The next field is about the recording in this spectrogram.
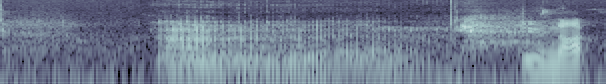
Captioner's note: grunts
